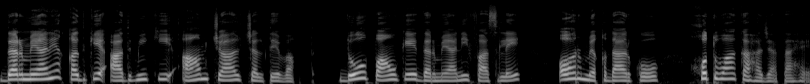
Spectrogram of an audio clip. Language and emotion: Urdu, neutral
